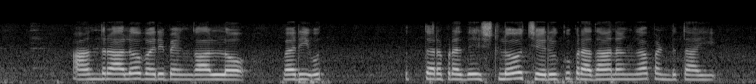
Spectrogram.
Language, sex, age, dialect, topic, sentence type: Telugu, female, 60-100, Utterandhra, agriculture, statement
